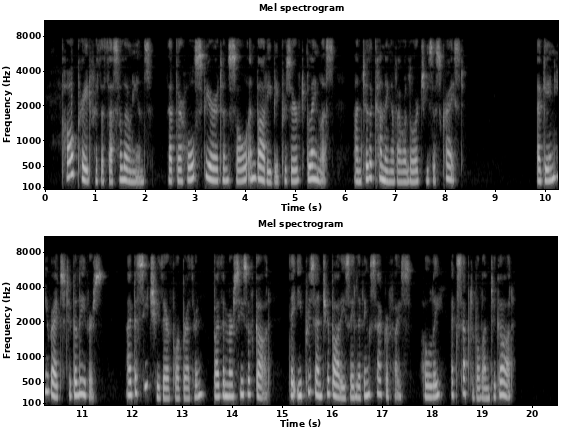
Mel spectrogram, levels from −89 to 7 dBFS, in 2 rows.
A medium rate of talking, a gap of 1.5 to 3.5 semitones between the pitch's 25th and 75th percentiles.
Yes: average, 150 wpm; average, 3.1 semitones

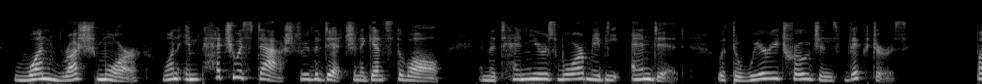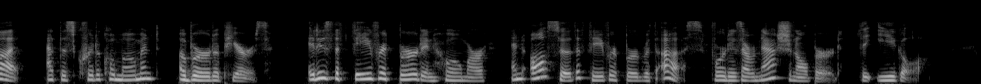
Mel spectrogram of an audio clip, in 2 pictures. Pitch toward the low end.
No: high, 220 Hz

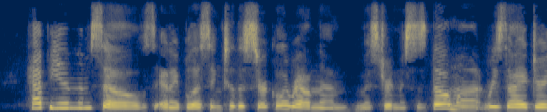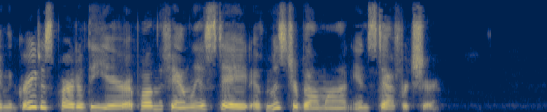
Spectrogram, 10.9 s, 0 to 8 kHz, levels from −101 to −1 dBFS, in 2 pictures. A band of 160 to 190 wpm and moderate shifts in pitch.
No: average, 175 wpm; wide, 6.0 semitones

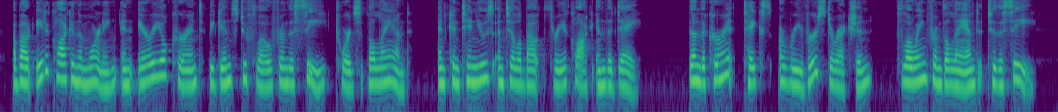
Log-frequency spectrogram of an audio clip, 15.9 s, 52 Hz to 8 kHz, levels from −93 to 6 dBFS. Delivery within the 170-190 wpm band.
No: average, 155 wpm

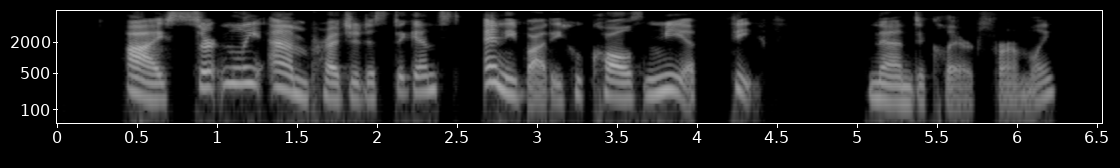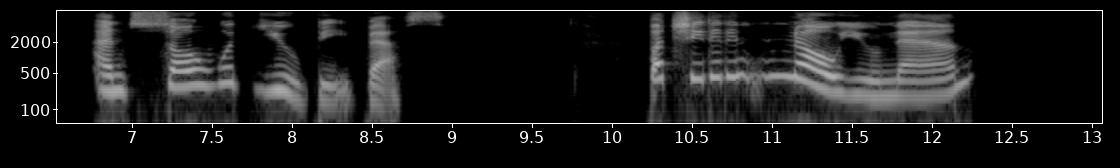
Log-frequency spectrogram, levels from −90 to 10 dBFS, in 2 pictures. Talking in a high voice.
Yes: high, 225 Hz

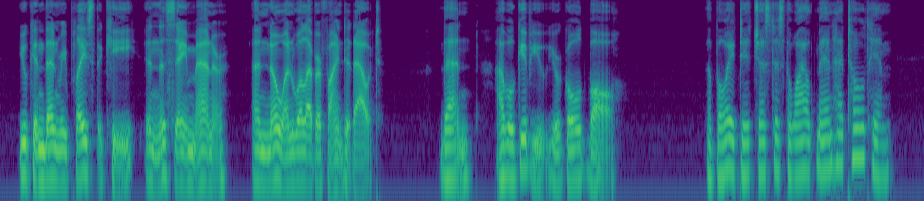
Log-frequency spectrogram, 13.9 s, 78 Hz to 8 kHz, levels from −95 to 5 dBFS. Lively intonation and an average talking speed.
No: average, 3.3 semitones; average, 160 wpm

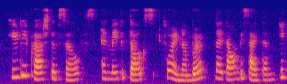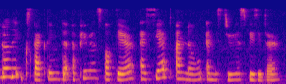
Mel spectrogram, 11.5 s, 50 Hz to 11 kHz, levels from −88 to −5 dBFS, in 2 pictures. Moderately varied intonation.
Yes: average, 3.4 semitones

